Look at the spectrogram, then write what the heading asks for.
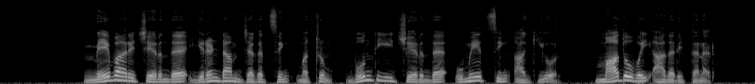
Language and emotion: Tamil, neutral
